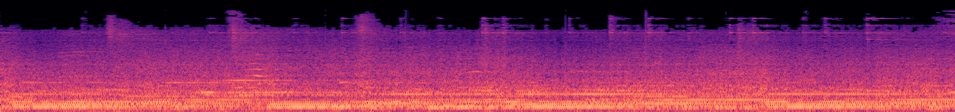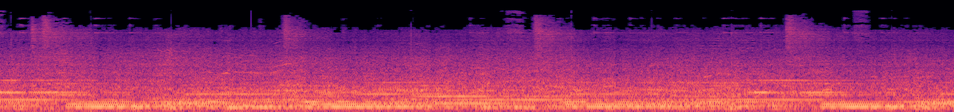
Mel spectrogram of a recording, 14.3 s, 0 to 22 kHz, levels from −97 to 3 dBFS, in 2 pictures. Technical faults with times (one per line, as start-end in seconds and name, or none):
0.64-13.85 clock drift buffer slips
